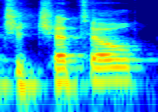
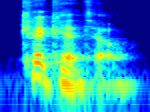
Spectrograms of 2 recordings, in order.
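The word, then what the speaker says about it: Checchetto: I think I said Chichetto, and they're like, no, Kiketto, I think.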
